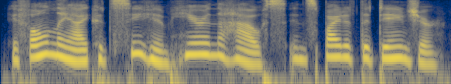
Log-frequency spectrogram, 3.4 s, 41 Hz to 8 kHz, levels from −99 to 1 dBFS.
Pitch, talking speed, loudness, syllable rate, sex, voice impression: 210 Hz, 265 wpm, -16 LUFS, 6.1 syllables/s, female, very feminine, adult-like, slightly intellectual, slightly calm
